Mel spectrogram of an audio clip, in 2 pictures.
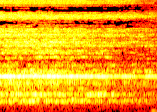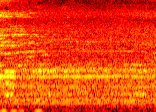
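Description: Handheld hair dryer blowing steadily with a thin whine, drying the tinted lace at the nape of a glued-down wig. About three seconds in it dies away over a second or so, as if switched off and spinning down.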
